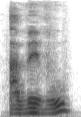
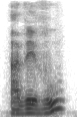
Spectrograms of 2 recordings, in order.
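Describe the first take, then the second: The two takes are said the same way.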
